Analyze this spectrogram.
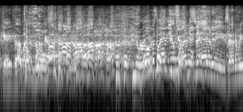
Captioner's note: laughter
